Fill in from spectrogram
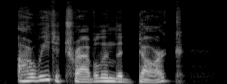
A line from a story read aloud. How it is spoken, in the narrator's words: called the passengers angrily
